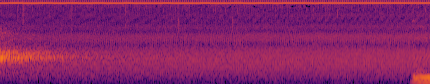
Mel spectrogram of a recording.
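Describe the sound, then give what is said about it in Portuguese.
A steady electrical static buzz with a thin high whine from street lamps, as when their bulbs are burning out, holds at a constant level throughout, swelling slightly louder right at the end. “você começa a ouvir um barulho de estática, sabe, dos postes.”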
